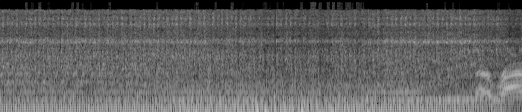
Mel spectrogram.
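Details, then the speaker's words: Rare factory-built Cub Cadet garden tractor idling; uneven metallic rattle over the steady small-engine idle from the counterweight disc on the PTO clutch, which is loose and flopping around and needs tightening: PTO clutch counterweight disc rattle. "noise you hear is that counterweight disc on the pto clutch rattling i gotta i gotta tighten that up it's not supposed to flop around"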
